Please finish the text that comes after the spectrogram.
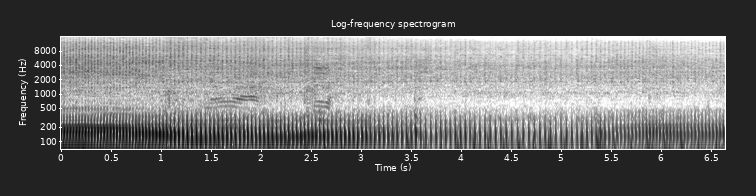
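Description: Motorcycle engine idling with a steady low rumble, loud and close throughout, its pulsing beat more distinct toward the end, with people talking briefly over it.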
